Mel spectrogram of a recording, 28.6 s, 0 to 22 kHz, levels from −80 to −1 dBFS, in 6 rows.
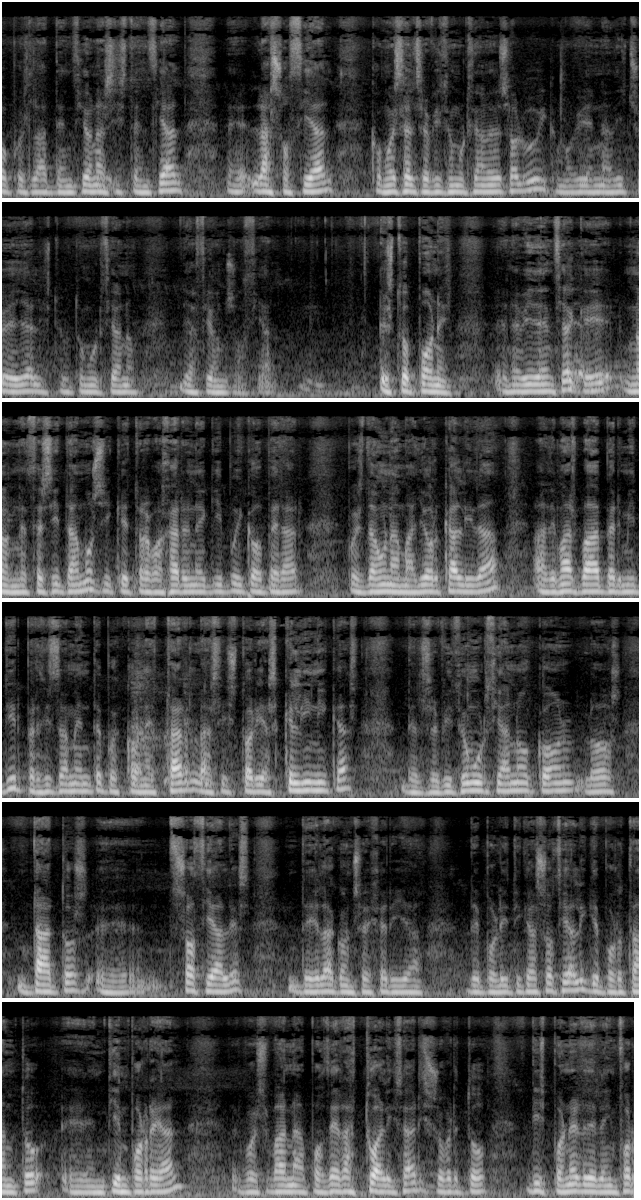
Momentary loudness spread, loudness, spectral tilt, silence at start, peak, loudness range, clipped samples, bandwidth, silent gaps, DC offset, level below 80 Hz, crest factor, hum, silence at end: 10 LU; -22 LUFS; -6 dB/octave; 0 s; -4 dBFS; 4 LU; under 0.1%; 16.5 kHz; none; under 0.1%; -46 dBFS; 18 dB; none; 0 s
